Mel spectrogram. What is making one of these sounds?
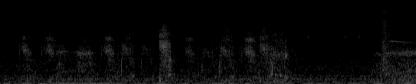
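A sword strikes a creature with short hits.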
